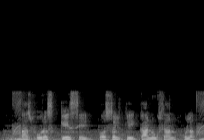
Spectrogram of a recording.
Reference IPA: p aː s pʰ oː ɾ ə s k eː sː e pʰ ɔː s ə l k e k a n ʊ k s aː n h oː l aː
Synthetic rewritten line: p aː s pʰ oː ɾ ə s k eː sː e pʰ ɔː s ə l k e k a n ʊ k s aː n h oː l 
